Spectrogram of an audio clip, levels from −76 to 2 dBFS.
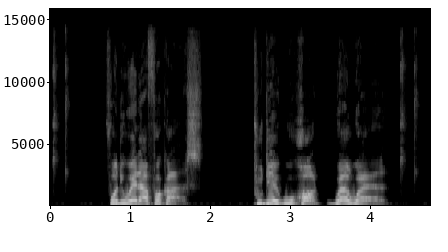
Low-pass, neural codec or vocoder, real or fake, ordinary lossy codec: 14.4 kHz; none; real; none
